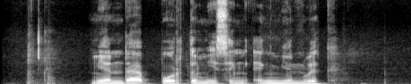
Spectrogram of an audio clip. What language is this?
Kalenjin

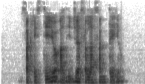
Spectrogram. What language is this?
Esperanto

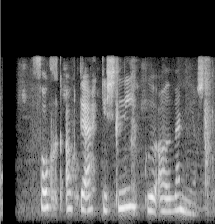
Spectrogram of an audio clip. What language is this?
Icelandic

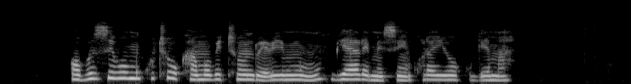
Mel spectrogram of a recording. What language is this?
Ganda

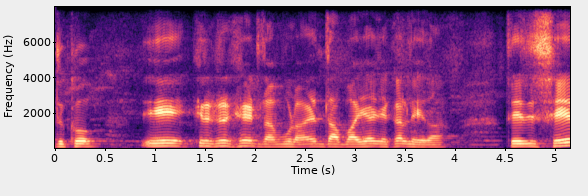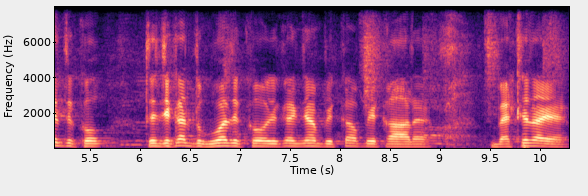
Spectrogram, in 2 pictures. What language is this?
Dogri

